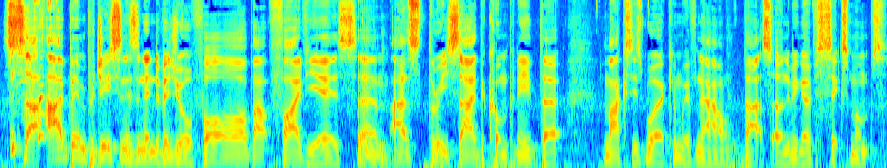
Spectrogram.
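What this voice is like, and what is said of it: Yorkshire English accent. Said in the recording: “Your accent, by the way. ... Yorkshire ... Near Leeds ... Skipton”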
